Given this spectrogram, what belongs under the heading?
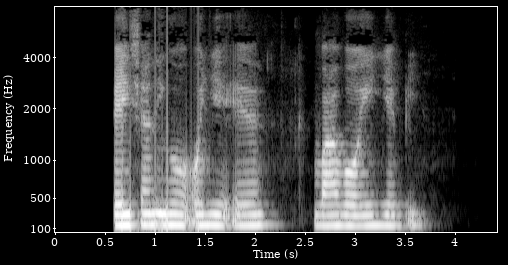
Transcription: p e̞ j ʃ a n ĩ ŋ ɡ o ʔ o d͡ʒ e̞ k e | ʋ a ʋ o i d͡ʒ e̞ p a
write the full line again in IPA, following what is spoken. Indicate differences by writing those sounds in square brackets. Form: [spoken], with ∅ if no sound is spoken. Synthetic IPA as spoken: p e̞ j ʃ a n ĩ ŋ ɡ o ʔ o d͡ʒ e̞ [ʔ] e | ʋ a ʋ o i d͡ʒ e̞ p [i]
